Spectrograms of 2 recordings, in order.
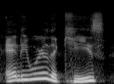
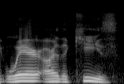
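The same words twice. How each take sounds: First: Said in the usual way. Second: "Where are the keys" spaced out slowly, word by word; drawn-out, insistent "Where are the keys"; slow, pointed repeat. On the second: Retold or imitated. Repeats question after useless answer.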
